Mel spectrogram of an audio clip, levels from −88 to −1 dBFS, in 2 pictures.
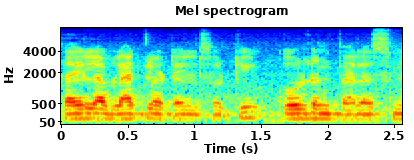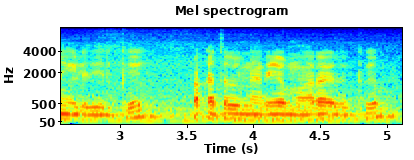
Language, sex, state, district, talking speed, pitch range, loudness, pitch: Tamil, male, Tamil Nadu, Namakkal, 140 wpm, 105-115 Hz, -18 LUFS, 115 Hz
